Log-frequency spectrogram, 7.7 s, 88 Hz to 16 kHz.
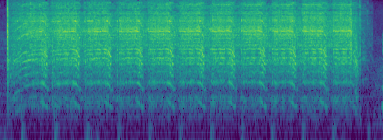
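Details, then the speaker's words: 5th-gen Honda Prelude BB6 with H22 engine, cranking during a compression test: even cranking about one and a half pulls a second, the whirring pitch dipping on each stroke; compression about 170, a healthy engine. "i know the motor is healthy because the compression test was really good like 170 is probably the highest compression that um an h22 motor that i've compression tested has ever been"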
